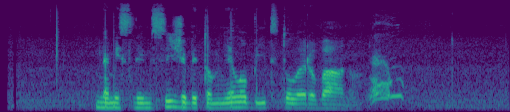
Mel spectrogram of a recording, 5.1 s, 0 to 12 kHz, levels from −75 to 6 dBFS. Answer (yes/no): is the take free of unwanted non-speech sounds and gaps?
no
